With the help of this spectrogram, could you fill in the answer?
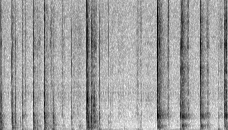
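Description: Long nails tap and click the white buttons of a hollow black plastic DVD/TV remote. Short, dry, bright clicks and hollow taps come at an irregular pace, some in quick pairs, each dying away almost at once between quiet gaps.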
